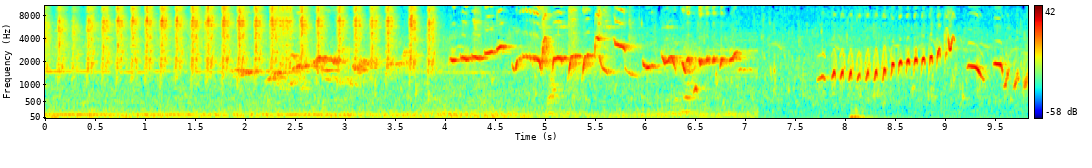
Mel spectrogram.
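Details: White-rumped shama song recorded to train other shamas: a long, even series of dry ticks, then loud looping, slurred whistles, and finally a fast rattle of repeated notes after a brief silence.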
